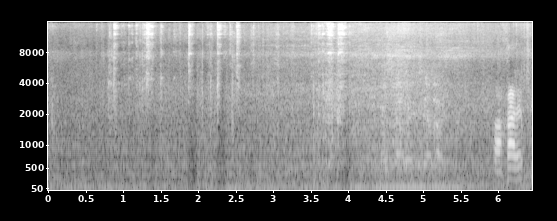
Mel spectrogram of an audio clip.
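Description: Light metallic clinks and rattles, a handful of sharp ones spread through, over a low steady hum.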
